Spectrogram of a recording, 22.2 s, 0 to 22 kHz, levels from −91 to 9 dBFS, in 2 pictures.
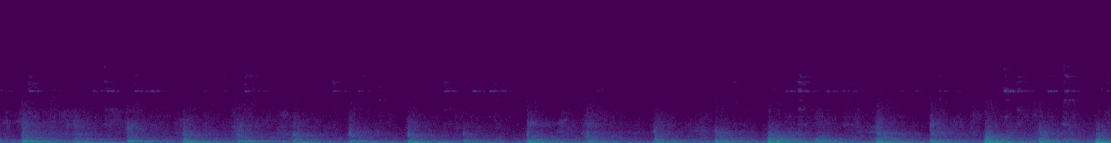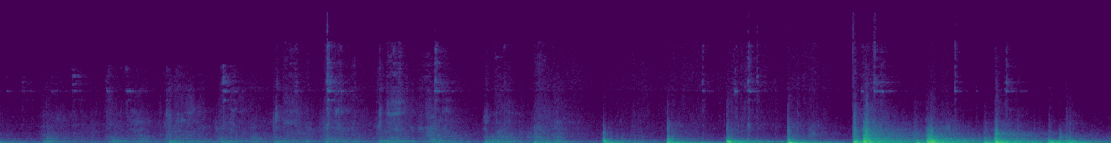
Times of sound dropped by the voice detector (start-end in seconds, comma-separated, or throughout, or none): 19.61-19.63, 22.17-22.23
